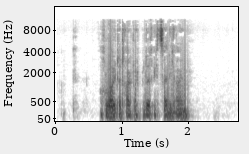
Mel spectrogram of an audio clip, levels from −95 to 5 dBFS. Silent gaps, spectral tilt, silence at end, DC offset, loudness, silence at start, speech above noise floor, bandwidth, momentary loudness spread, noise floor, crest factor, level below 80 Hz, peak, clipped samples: none; -4 dB/octave; 0.75 s; under 0.1%; -24 LUFS; 0.7 s; 49 dB; 11.5 kHz; 10 LU; -73 dBFS; 24 dB; -46 dBFS; -2 dBFS; under 0.1%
